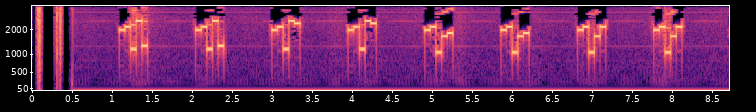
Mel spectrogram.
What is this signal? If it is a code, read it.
Five-tone selective call (ZVEI), heard as quick runs of five tones, tones of about 80 ms. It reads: 89223 89223 89220 89220 89167 89167 89169 89169
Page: /455/SDR/ZVEI/89123/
